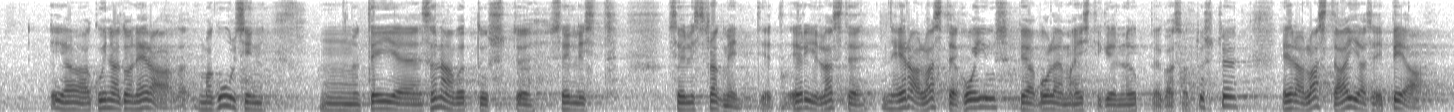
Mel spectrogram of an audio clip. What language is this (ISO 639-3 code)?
est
